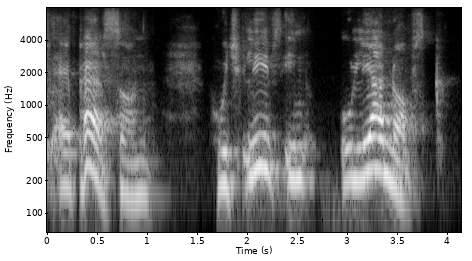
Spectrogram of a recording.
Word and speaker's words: Ulyanovsk: Because the first thing I asked, I wanted to visit a person which lives in Ulyanovsk, right? Did I pronounce correct?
